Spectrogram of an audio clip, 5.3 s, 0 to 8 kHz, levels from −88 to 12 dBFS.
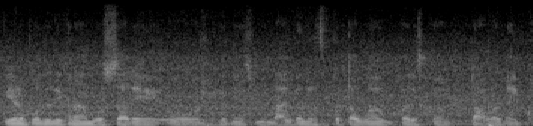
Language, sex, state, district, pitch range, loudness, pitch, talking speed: Hindi, male, Bihar, Samastipur, 95-100 Hz, -30 LUFS, 95 Hz, 215 wpm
